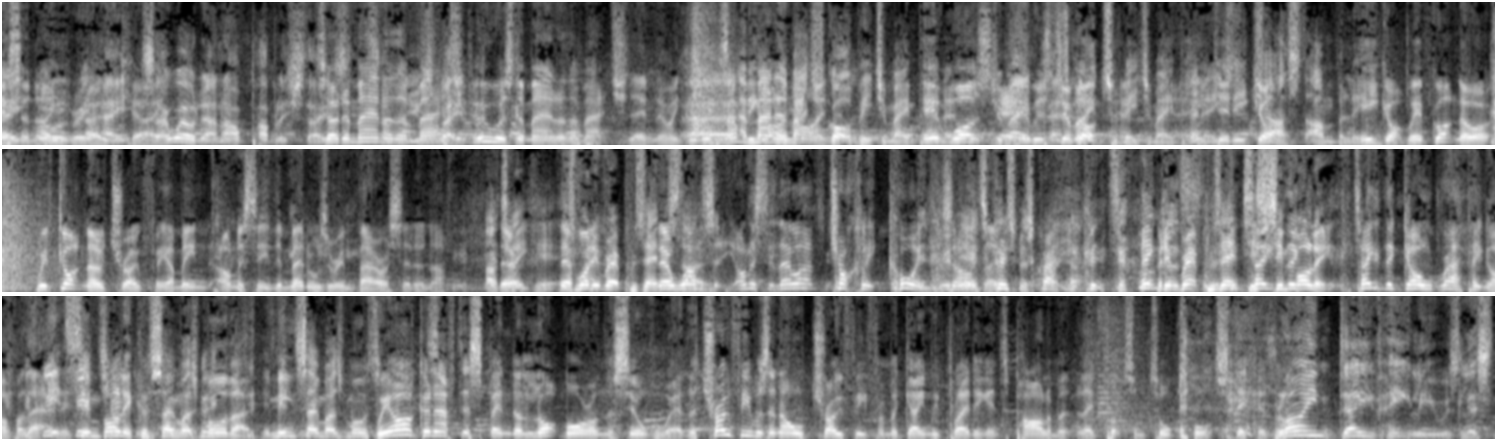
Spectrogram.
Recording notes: Live at the talkSPORT Trophy five aside match which ended in dramatic fashion!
